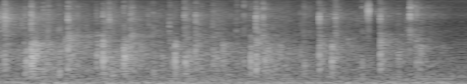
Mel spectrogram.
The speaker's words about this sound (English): The Lord deserves a round of applause.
